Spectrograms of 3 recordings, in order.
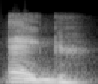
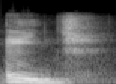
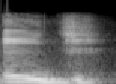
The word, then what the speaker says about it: age: Don't say egg ya. How much is your egg? No, we say age. Oke. Eh, G-nya agak ditekan age ya.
